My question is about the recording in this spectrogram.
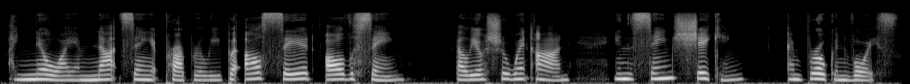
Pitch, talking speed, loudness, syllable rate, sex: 225 Hz, 165 wpm, -17 LUFS, 4.3 syllables/s, female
